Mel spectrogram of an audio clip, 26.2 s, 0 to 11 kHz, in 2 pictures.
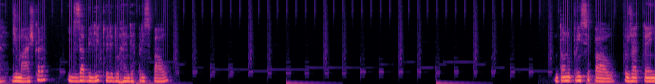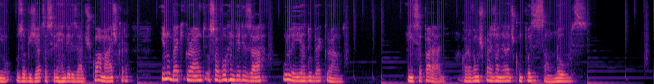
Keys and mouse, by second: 10.4-11.9 drag, 13.7-18.3 drag, 18.9-22.6 drag, 23.4 click, 23.8 click.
